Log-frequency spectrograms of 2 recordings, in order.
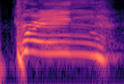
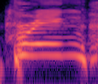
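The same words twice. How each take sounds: First: High, held "bring" of a doorbell; insistent doorbell. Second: Short high "bring" like a doorbell; doorbell imitation. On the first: Neighbour leaves finger on the buzzer, insistent high ring. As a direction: ring longer and more insistently. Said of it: "This ring was more insistent". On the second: Doorbell startles grandson and granny, high short imitated ring. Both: A narrator's reading.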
